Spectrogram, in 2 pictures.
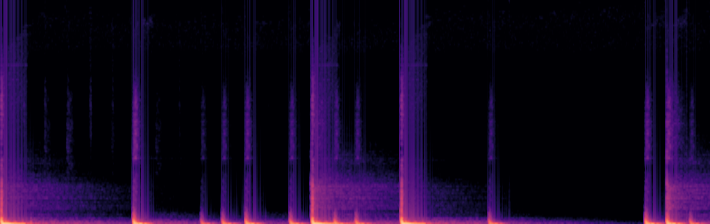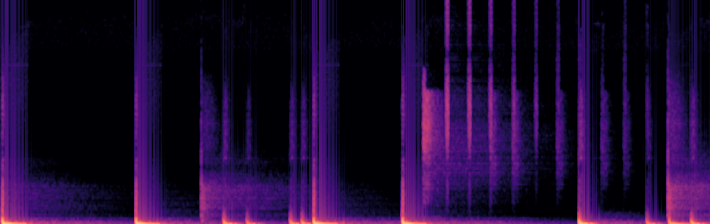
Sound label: Industrial C, chillout industrial c; сэмпл ударных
